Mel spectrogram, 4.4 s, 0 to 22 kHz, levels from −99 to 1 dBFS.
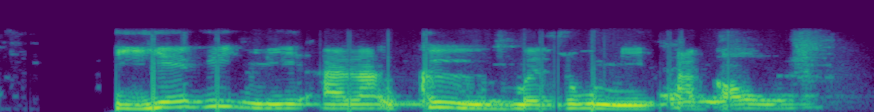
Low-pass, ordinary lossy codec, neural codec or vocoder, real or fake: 7.2 kHz; Opus, 24 kbps; none; real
